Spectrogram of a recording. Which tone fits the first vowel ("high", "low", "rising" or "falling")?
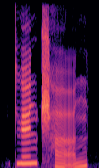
high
